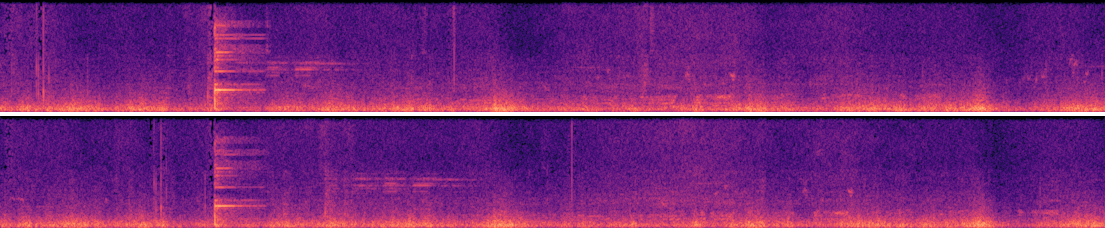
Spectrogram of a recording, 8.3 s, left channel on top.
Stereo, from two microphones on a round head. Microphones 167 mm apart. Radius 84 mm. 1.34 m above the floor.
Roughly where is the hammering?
Left.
